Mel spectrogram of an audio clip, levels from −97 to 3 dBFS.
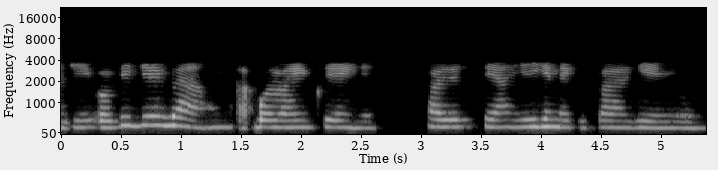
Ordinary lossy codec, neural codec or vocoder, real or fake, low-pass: none; codec, 24 kHz, 0.9 kbps, WavTokenizer, medium speech release version 2; fake; 3.6 kHz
